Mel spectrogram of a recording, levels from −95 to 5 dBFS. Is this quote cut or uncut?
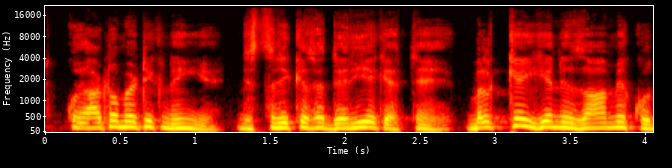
cut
